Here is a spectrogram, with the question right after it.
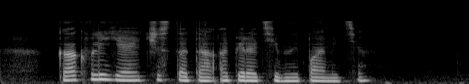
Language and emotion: Russian, neutral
